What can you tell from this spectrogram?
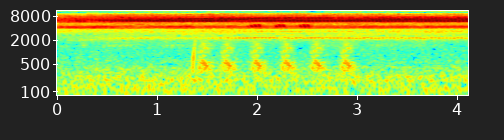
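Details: Jungle katydids giving a continuous shrill, hissing drone, with a short burst of faint high chirps midway and a series of six low, evenly spaced frog croaks.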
